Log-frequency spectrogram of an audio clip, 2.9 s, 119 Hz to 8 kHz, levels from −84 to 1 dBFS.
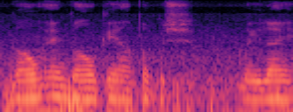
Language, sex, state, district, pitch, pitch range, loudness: Hindi, male, Bihar, Araria, 95 Hz, 95-100 Hz, -25 LUFS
